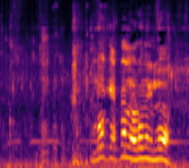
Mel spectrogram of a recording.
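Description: Monkeys squeal and chatter nearby.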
